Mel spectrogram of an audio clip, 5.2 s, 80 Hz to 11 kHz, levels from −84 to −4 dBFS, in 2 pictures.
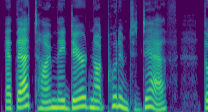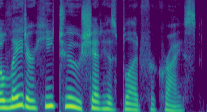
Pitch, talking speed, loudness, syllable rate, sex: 205 Hz, 220 wpm, -20 LUFS, 4.5 syllables/s, female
